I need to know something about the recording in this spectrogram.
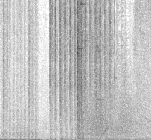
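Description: A submachine gun fires.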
